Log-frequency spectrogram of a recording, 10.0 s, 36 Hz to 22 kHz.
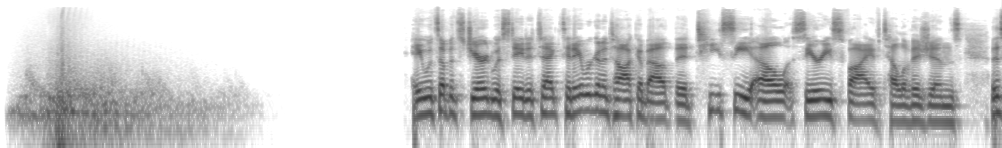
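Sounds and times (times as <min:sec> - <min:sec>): whoosh building to sharp hit: 0:00.1 - 0:02.4.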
